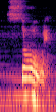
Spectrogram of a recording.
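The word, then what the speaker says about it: Samhain: with a holiday an ancient celtic holiday it's pronounced sawwin all saints day or all hallows eve is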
